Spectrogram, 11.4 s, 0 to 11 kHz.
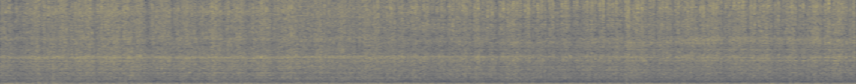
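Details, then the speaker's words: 1971 Chevy Nova with Chevy 350 V8 and TH350, after replacing fuel line and filter O-rings for fuel leak, cold start warming on half choke: deep steady burble, no knocks, misses or squeals; normal idle. "What'd you say? Does it sound normal? Yeah. Alright, making sure."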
